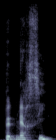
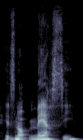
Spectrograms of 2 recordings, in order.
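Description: First: The stress is on the last syllable. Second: The stress is on the first syllable. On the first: The speaker calls it right. "You always stress the final syllable of every word" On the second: The speaker calls it wrong.

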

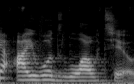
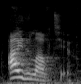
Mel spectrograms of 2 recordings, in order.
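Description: First: "I would" is said as two full words. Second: "I would" is contracted to "I'd". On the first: "I would love to değil" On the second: "Burada I'd love to diyebilirim"

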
